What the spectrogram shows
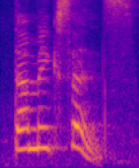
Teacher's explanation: But in natural speech, we just completely drop the T, right? Especially when the next word starts immediately, that T does not get pronounced.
